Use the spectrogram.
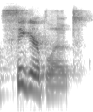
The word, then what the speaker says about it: Seidrblót: Um, Seidrblót.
